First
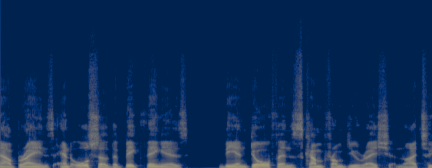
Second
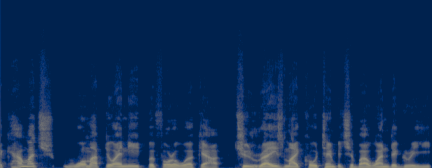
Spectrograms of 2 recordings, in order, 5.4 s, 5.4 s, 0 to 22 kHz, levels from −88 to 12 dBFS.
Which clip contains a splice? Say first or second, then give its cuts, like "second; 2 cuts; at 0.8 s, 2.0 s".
second; 1 cut; at 2.8 s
